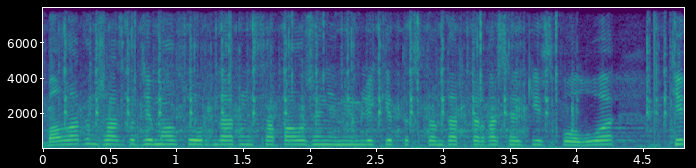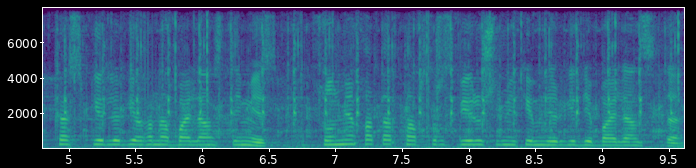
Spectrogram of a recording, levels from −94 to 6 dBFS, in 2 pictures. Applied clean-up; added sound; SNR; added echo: none; Mechanisms; 8 dB; none.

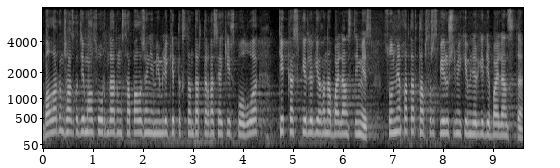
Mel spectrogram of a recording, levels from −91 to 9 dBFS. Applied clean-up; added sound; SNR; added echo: none; none; none; none.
